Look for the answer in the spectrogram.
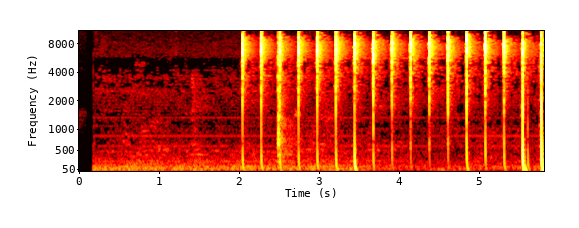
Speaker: when you light a burner you will hear a clicking noise from the electric spark igniter all of the igniters for the surface burners are connected so when one igniter sparks they all spark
